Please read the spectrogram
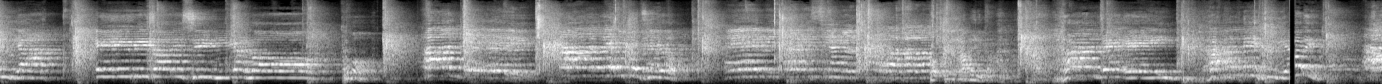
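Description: Several voices singing together, with hand claps.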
